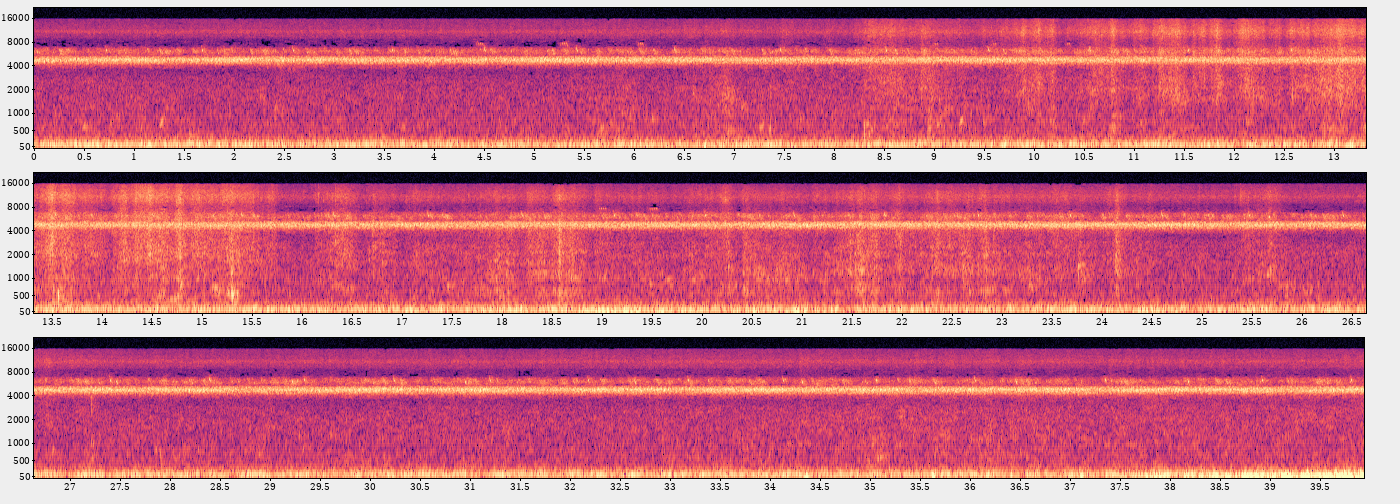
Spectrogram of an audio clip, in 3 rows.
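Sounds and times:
insects trilling: 4.4 - 28.4.

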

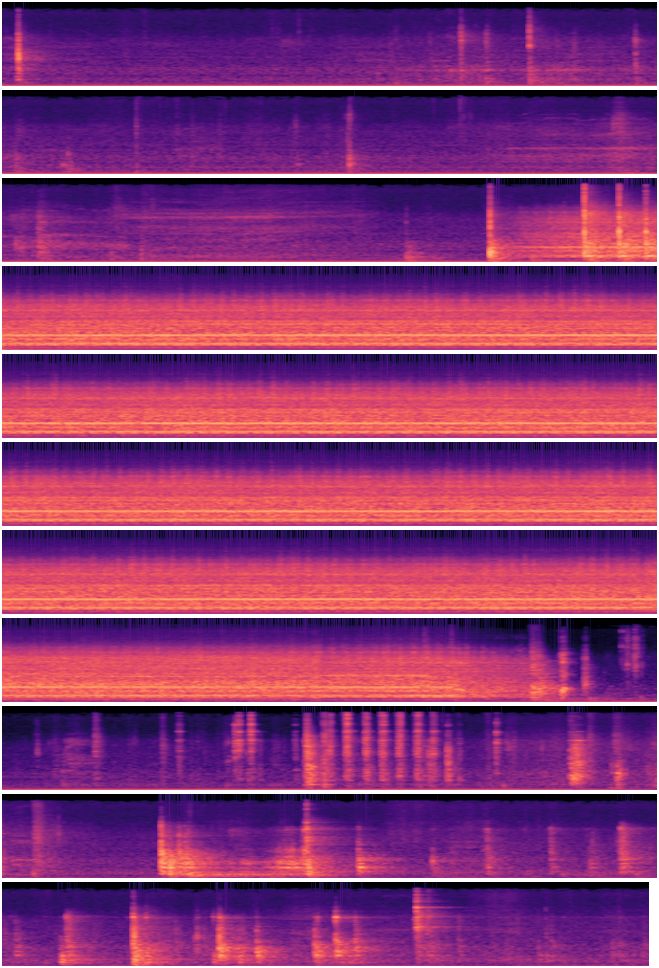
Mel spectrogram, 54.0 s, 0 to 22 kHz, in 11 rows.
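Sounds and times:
milling machine whining: 13.5 - 38.6.

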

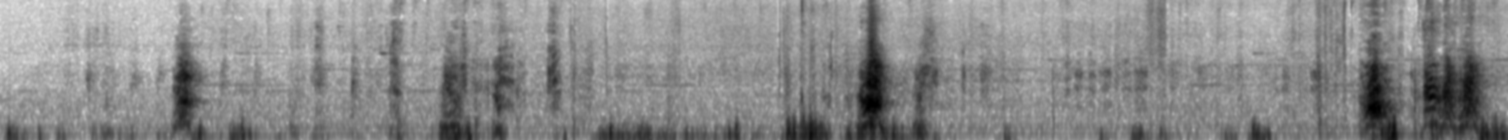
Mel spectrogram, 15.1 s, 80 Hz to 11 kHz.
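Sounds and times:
small dog barking: 1.7 - 2.1, 8.6 - 9.3, 13.6 - 14.9.

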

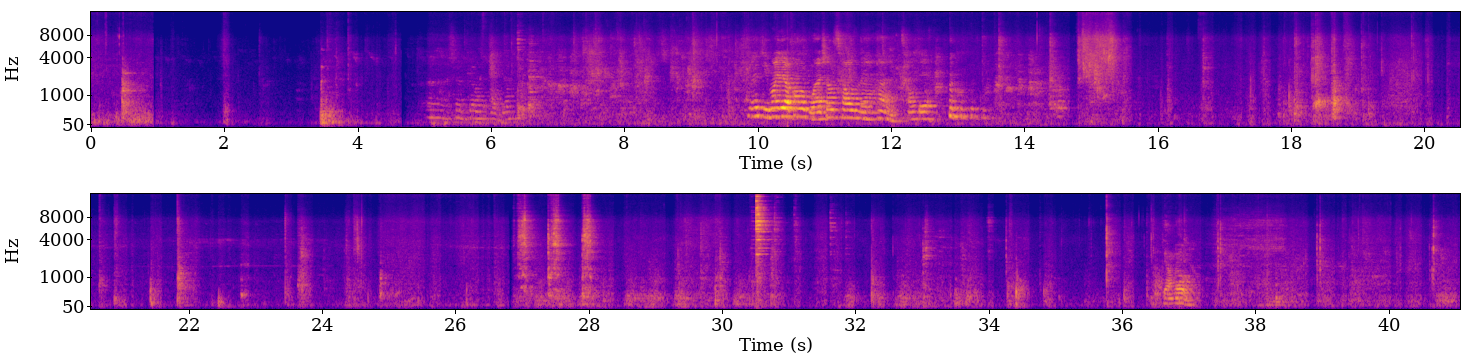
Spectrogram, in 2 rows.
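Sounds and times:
metal wok and utensils clinking: 30.4 - 31.8.

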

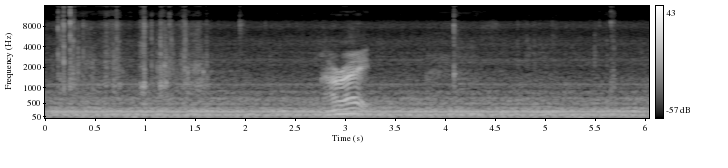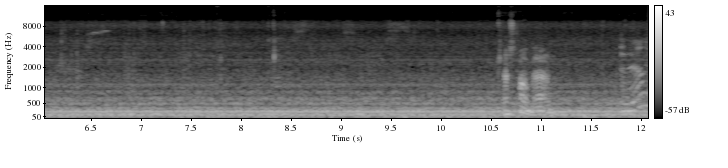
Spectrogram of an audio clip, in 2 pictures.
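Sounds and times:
crackers being chewed: 0.0 - 2.0, 4.7 - 8.5.

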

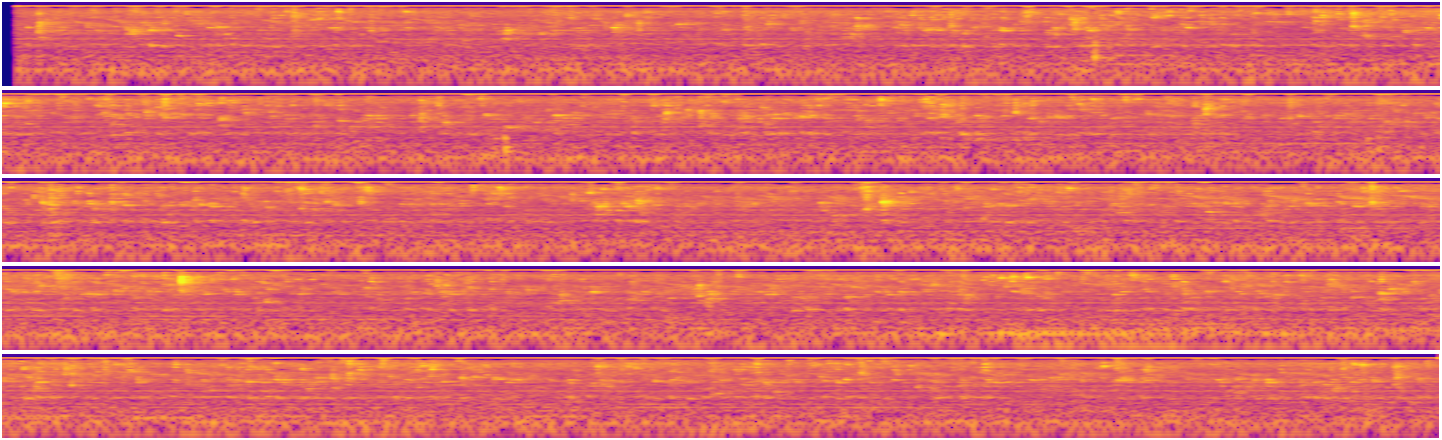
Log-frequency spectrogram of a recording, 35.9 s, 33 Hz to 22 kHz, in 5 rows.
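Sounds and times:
aquarium water trickling: 0.1 - 35.9
small water drips and plops: 0.1 - 35.9.

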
